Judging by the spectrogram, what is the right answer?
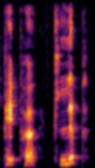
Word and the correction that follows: Pay-per-Click: sondern Pay-per-Click.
